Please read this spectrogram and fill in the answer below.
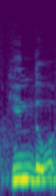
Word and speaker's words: हिंदू: संस्कृत का एक वर्ड है सिंधु, उससे आया हिंदू। Which means river Indus, जिसका मतलब क्या होता है? सिंधु का मतलब एक नदी का नाम दे रखा है Indus. It was pronounced हिंदू in Persian, और इसका जो प्रोनाउंसिएशन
